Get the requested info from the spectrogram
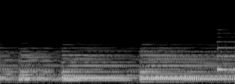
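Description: Steinway concert grand piano playing a slow, calm nocturne: sustained chords that change about every half second to second.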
